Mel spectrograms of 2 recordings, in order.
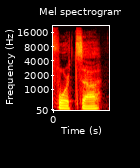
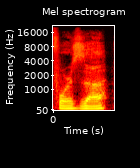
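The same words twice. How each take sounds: First: The middle consonant sounds like 'ts'. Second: The middle consonant sounds like a plain 'z'. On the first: The speaker calls it right. "it's Forza, like F O R T Z" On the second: The speaker calls it wrong. "not Forza"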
